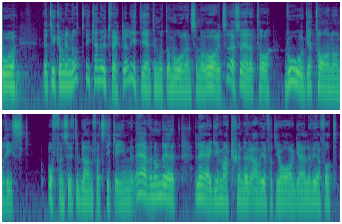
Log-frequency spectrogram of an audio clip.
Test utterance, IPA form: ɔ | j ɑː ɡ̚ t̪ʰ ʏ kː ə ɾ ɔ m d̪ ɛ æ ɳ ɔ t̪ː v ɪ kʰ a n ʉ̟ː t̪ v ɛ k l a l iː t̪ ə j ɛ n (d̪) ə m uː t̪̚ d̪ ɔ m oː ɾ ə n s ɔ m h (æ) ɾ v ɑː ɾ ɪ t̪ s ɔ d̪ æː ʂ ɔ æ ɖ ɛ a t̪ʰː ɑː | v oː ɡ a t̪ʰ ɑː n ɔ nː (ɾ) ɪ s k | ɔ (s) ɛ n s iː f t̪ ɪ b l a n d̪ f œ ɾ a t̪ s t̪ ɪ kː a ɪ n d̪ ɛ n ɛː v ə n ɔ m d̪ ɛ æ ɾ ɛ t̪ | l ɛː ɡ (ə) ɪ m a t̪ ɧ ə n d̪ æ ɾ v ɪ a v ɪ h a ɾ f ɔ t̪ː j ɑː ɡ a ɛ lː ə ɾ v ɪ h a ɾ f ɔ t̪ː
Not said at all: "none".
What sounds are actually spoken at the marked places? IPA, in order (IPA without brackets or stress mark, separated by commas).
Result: t̪, a, ɾ, f, ə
